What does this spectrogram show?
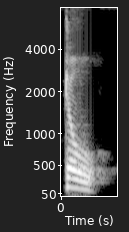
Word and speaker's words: chùa: hết nói chữ chùa chữ chùa là mình nói trại đúng ra mình phải phát âm là trù bởi vì chữ trù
